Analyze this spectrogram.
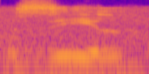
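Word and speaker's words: Sihl: also a smaller river called the zeal i hope i pronounced that correctly s i h l so um there have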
